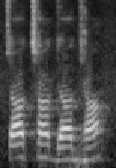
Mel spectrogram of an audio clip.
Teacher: च वर्ग, च छ ज झ, ये आ जाते हैं तालव्य के अंतर्गत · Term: तालव्य व्यंजन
